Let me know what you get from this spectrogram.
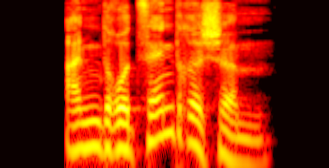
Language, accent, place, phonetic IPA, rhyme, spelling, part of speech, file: German, Germany, Berlin, [ˌandʁoˈt͡sɛntʁɪʃm̩], -ɛntʁɪʃm̩, androzentrischem, adjective, De-androzentrischem.ogg
- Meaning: strong dative masculine/neuter singular of androzentrisch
